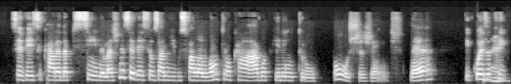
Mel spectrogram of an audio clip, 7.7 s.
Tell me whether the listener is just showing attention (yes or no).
yes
